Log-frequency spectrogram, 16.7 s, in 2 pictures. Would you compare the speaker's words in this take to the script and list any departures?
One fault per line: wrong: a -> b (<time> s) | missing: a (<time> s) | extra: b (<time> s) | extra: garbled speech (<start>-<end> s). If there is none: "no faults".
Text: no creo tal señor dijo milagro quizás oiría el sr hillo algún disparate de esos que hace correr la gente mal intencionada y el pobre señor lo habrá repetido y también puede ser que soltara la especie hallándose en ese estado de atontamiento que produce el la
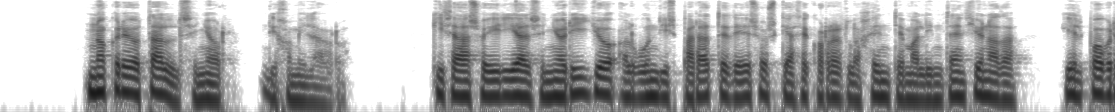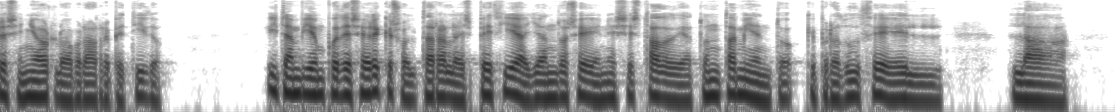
no faults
